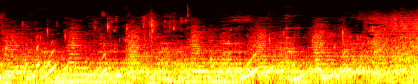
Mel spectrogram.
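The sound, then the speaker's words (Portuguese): Bubbles blow from a turtle's snout underwater: a dense, loud stream of gurgling, popping bubble chirps and wet squishes that runs throughout. “Bolhas saem pelo focinho dele.”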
